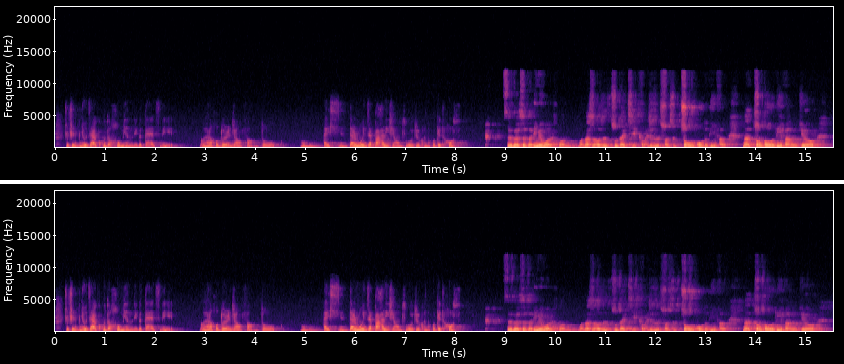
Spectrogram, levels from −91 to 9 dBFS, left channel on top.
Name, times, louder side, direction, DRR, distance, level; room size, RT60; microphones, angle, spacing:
voice 1, 0.0-2.4 2.9-4.4 5.4-8.0 14.4-14.8, right 2 dB, 25° right, 1.1 m, -28 dB
voice 2, 9.0-15.4, left 2 dB, 55° left, 2.3 m, -22 dB
26.0 x 23.5 x 9.1 m
head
